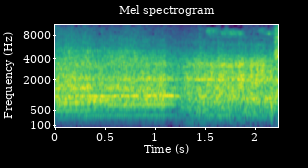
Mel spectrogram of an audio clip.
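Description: Citroën Saxo rally car's four-cylinder engine pulling hard at a steady pitch, heard from inside the cabin; a little over a second in the note eases off into road and engine noise.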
